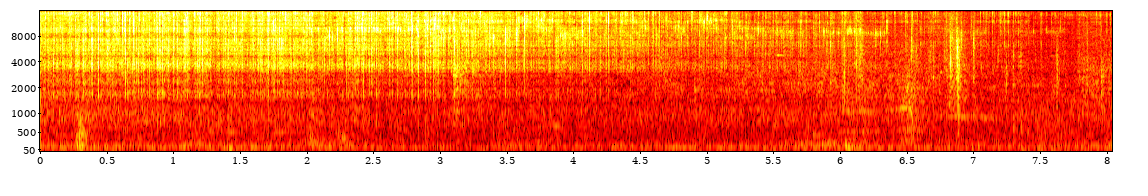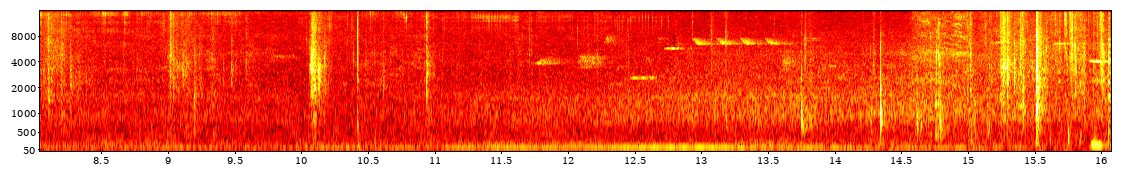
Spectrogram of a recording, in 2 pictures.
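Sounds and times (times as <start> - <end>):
solder flux sizzling: 0.0 - 8.0
small ticks: 0.0 - 8.4.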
